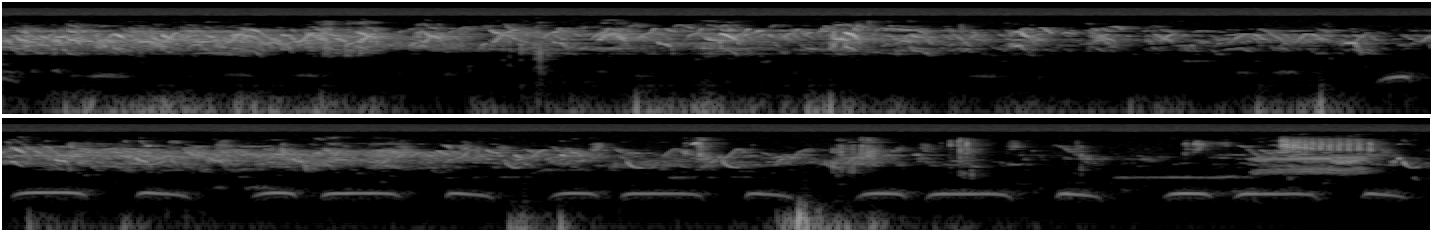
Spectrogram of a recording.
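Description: Many small birds chirping in a dense, busy chorus; from about halfway through, a low hooting bird note repeats two or three times a second. Faint low rumbles and a few soft thumps sit underneath.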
